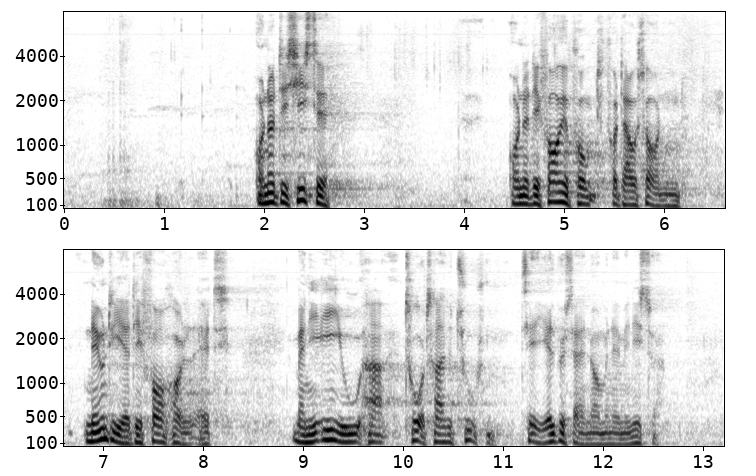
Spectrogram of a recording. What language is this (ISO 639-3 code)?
dan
